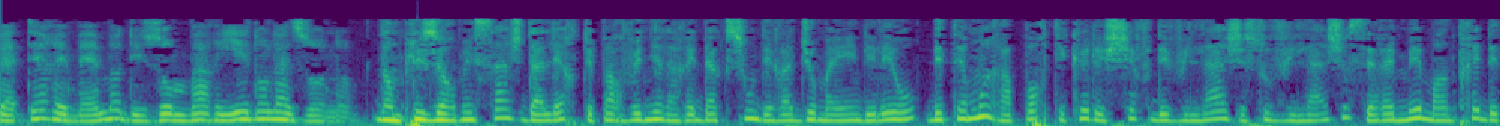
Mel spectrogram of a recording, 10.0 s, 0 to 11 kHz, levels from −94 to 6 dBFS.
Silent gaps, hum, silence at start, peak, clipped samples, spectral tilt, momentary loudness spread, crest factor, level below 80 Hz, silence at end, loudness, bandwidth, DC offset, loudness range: none; none; 0 s; 0 dBFS; under 0.1%; -6 dB/octave; 8 LU; 16 dB; -30 dBFS; 0 s; -18 LUFS; 6.6 kHz; under 0.1%; 4 LU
